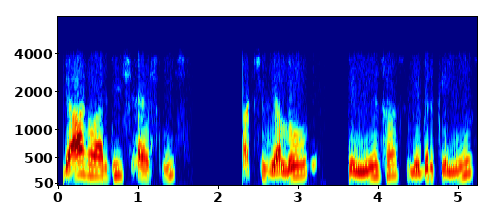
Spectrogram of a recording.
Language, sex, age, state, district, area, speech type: Kashmiri, female, 45-60, Jammu and Kashmir, Shopian, rural, conversation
